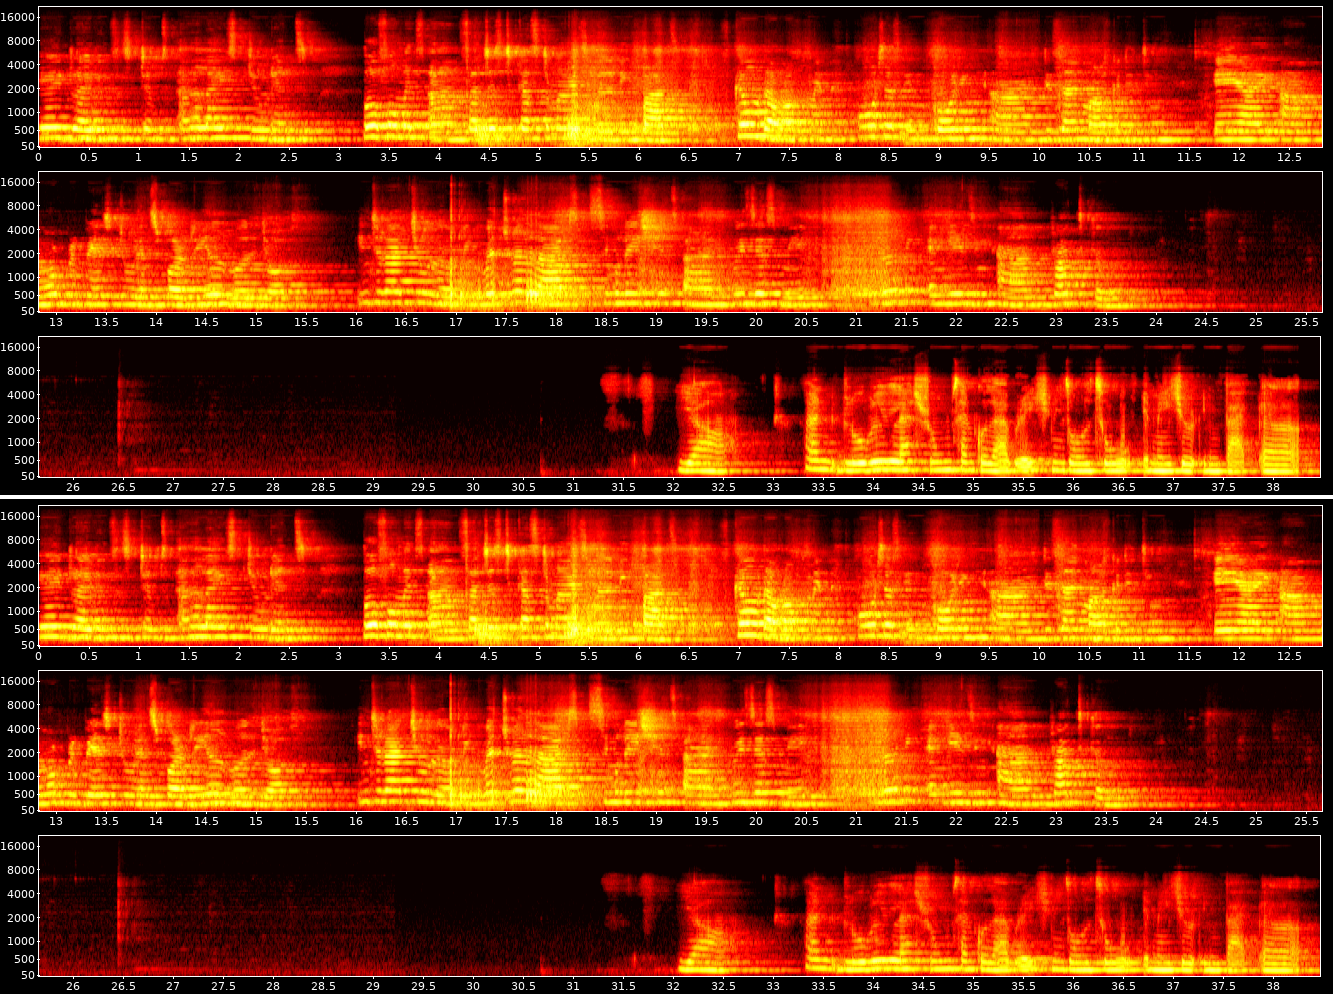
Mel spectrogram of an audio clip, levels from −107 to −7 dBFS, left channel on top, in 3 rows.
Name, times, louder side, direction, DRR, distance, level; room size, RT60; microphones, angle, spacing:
voice 1, 0.0-2.7 3.2-11.3 11.7-15.3 16.0-23.6, equal, 65° right, -4 dB, 4.2 m, -25 dB
voice 2, 32.1-32.6 33.3-38.3, left 3 dB, 80° left, 15 dB, 0.7 m, -24 dB
23.0 x 14.5 x 8.7 m, 1.5 s
head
